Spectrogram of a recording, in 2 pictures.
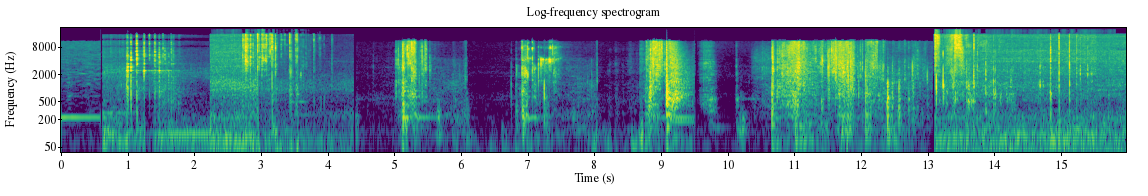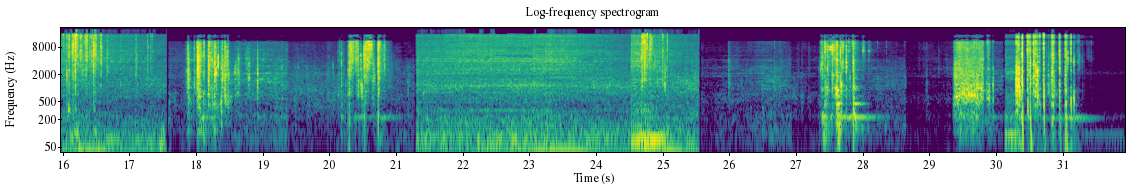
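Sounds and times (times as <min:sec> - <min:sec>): objects crunching under car tyres: 0:02.2 - 0:04.4, 0:11.2 - 0:17.6, 0:21.3 - 0:25.6.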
